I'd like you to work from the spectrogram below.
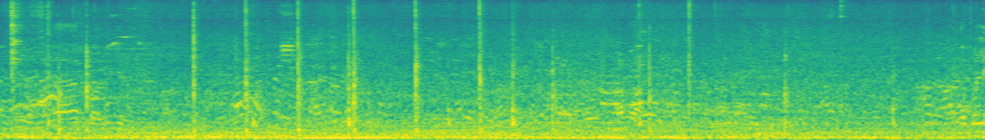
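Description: Sharp knife chops through an arakola fish at a busy Kasimedu fish market stall, a regular series of short hard cuts spaced under steady crowd babble and market noise.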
